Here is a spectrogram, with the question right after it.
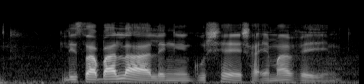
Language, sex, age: Swati, male, 23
